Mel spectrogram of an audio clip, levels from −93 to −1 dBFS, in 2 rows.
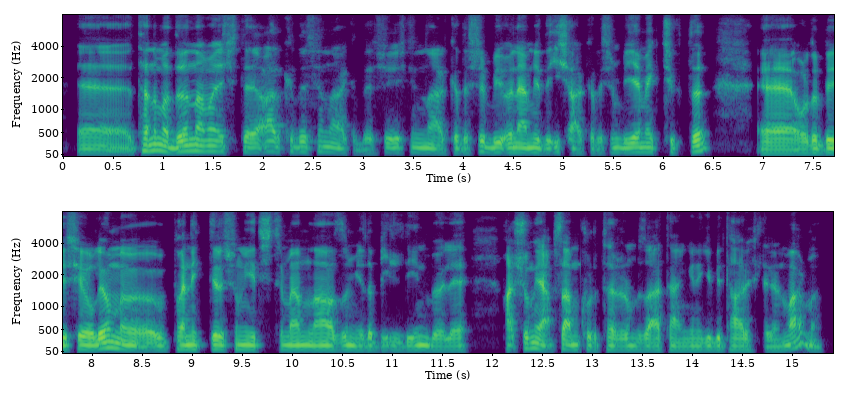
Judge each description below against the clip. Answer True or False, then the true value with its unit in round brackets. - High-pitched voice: False (90 Hz)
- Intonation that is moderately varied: True (3.1 semitones)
